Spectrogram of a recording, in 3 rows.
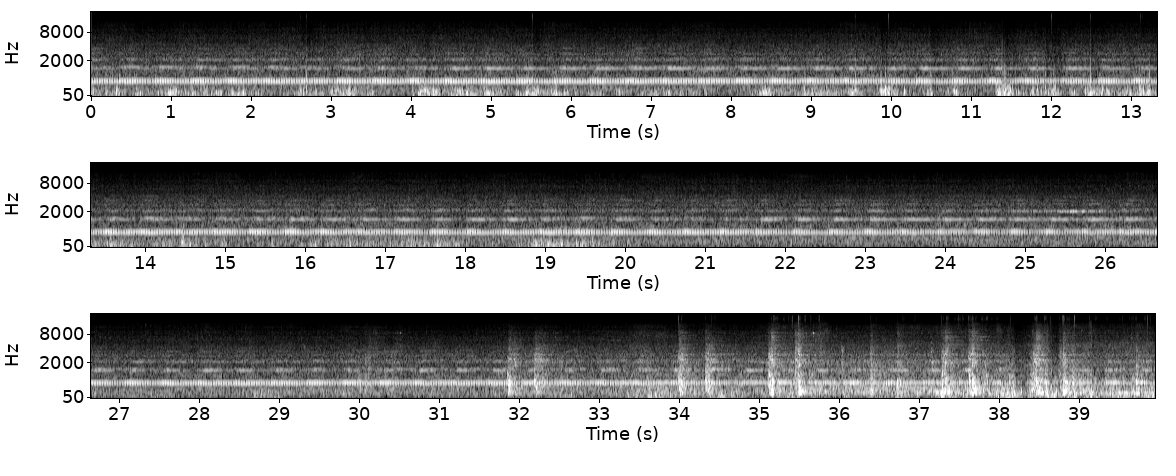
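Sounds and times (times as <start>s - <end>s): level-crossing warning bell: 0.0s - 39.9s
train rumbling: 0.0s - 39.9s
train wheels clacking on rail joints: 29.2s - 31.0s, 31.7s - 39.9s.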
